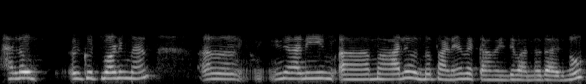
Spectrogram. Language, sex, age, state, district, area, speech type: Malayalam, female, 18-30, Kerala, Wayanad, rural, conversation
